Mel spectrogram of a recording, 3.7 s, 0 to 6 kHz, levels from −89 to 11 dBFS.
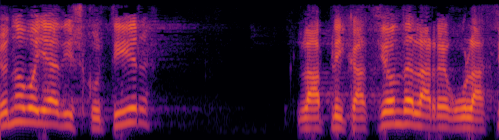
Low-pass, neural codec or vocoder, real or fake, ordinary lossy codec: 5.4 kHz; none; real; none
